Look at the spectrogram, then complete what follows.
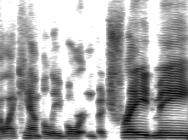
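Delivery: ordinary talk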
